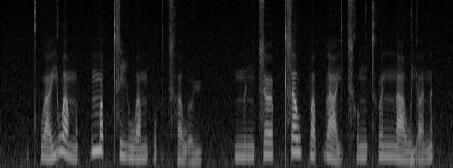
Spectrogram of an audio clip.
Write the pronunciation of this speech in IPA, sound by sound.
kʷʰ aː˨˥ j w ɐ˨ m | m ɐ˥ p̚ t͡s iː˨ w ɐ˧ m p ʊ˨ k̚ t͡sʰ ɐ˨˩ w ɵ˨ ɥ | m ɪ˧ ŋ t͡s œː˥ p̚ t͡s ɐ˥ w p ɐ˨˥ p̚ l aː˨˩ j t͡sʰ ʊ˧ ŋ t̪ʰ ɵ˧ n n̪ aː˨ w j ɐ˨˥ n

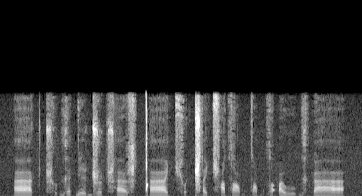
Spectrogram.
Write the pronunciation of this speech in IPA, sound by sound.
aː k ʈ͡ʂʰ ʊ ɡ ɛ ɠ i ɖ͡ʐ o ʈ͡ʂʰ aː ʂ ǃ aː t͡ɕʰ o ǁ a t͡ɕʰ ʊ tˤ o b tˤ a b dˤ ʊ ʔ uː ɡ ɛ ɠ aː

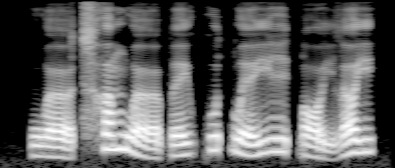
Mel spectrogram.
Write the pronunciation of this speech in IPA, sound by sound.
w œː˨˩ t͡sʰ ɐ˥ m w œː˨˩ p e˧ j kʷ ɐ˥ t̚ w e˨˥ j iː˧ t̚ ɔː˨˩ j l ɐ˥ j

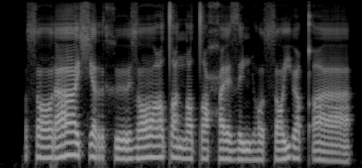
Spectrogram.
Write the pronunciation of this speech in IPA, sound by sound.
s ɒː ɾ aː ɕ a r x ʏː z ɒː tˤ ɤ n ʏ tˤ ɤ ħ ɛ z ɛ ɲ ɦ ɔ s ɒ j ʏː qʼ aː

